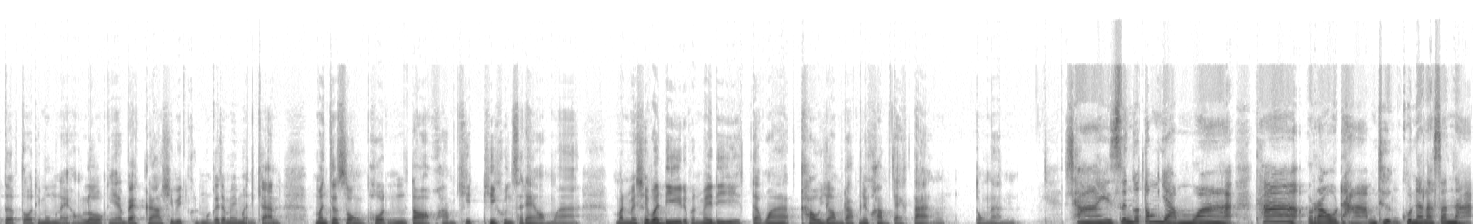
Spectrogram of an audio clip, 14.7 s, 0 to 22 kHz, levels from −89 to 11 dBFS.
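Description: No technical faults can be heard anywhere in the recording.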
